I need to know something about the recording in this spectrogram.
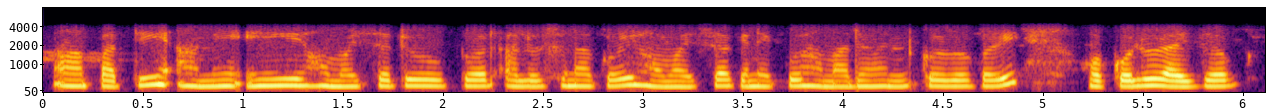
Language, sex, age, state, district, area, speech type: Assamese, female, 18-30, Assam, Dibrugarh, rural, conversation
